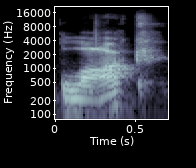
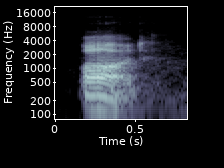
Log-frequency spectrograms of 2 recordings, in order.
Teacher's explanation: the o makes an ah sound so that's a short o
